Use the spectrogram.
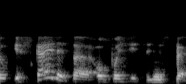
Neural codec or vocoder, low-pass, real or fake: none; 3.6 kHz; real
